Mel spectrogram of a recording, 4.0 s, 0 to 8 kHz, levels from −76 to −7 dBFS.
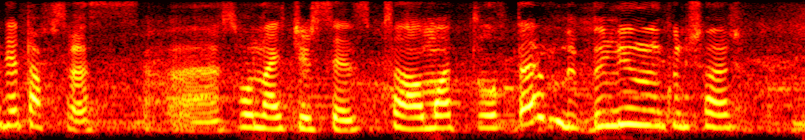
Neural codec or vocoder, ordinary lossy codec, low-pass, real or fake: codec, 16 kHz, 6 kbps, DAC; none; none; fake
